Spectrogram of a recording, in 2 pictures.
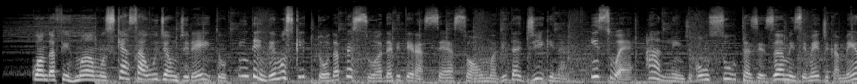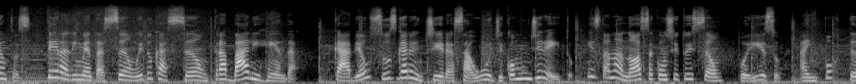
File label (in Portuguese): Spot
